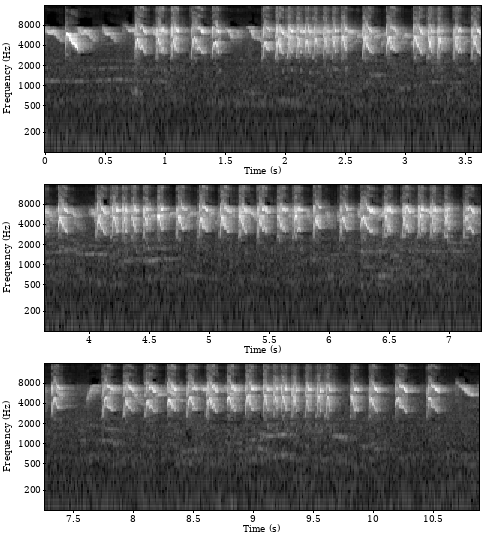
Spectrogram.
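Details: Night master recording of an Oriental white-eye for training caged birds: long, dense bursts of fast, high, buzzy twittering notes, run together into a vigorous chatter with two or three short breaks.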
